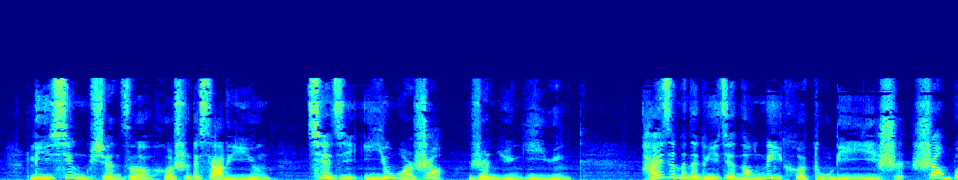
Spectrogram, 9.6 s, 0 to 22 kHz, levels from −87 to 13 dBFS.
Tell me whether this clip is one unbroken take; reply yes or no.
yes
